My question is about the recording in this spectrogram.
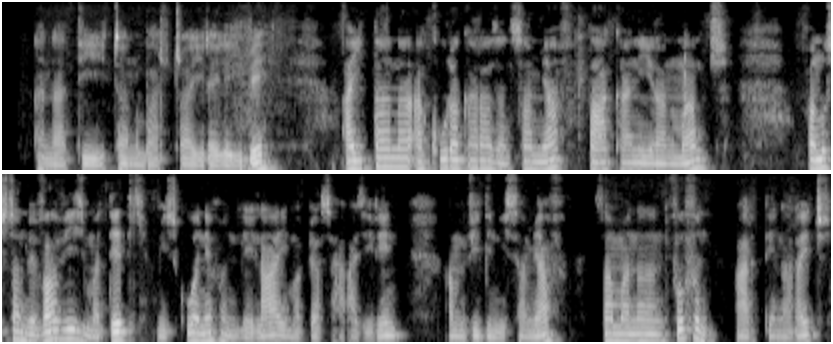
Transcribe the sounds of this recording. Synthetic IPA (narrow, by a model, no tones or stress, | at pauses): anat̪iʈ͡ʂanumbaɾuʈ͡ʂəiɾajleibe | a̰it̪anəʔakʰuɾakaɾazanisamiafə̥t̪akaniɾanimaniʈ͡ʂə̥ | fanusi̥ʈ͡ʂanivevavizimat̪et̪i̥kʲə̥misi̥kuanefənilelaimapjasəa̰ziɾeni̥a̰minvid̪inisamiafə̥ | samanananifufuni̥ | aɾit̪enəɾajʈ͡ʂə̥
